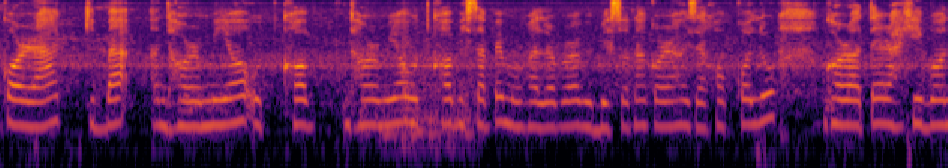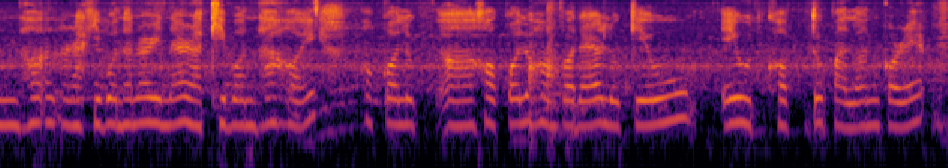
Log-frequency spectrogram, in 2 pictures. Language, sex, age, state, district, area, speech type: Assamese, female, 18-30, Assam, Sonitpur, rural, spontaneous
